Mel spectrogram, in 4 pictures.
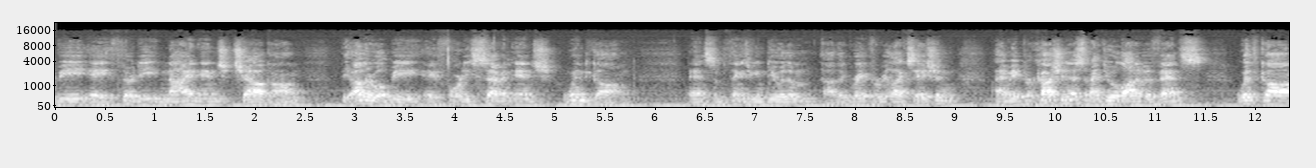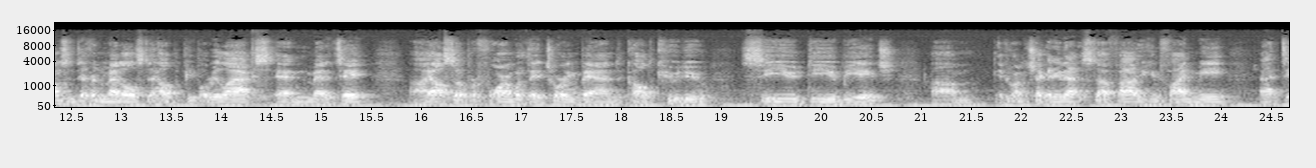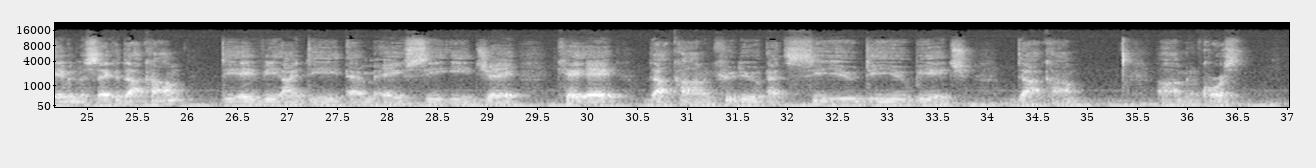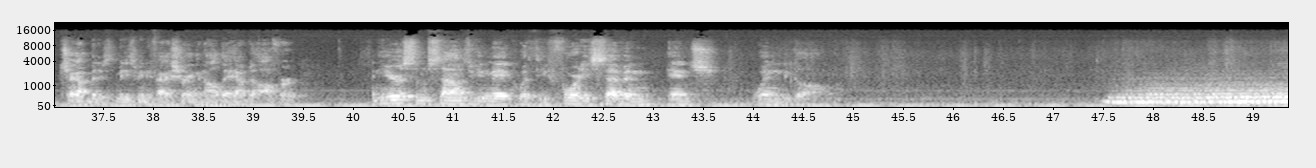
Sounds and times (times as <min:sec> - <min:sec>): Speech: 0:00.0 - 0:35.0, 0:35.7 - 0:39.5, 0:40.2 - 0:44.9.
